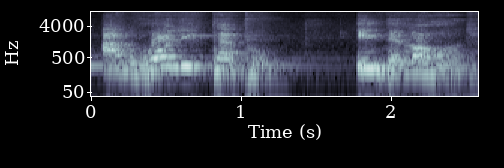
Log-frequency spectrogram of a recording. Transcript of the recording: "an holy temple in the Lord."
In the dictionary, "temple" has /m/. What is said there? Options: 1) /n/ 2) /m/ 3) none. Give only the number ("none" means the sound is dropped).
3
